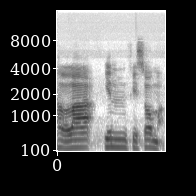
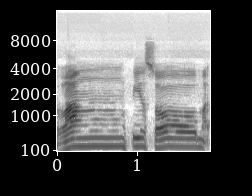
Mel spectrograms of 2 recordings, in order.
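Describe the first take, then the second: First: La and a separate initial 'i' sound are said. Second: La runs straight into the next word, without hamzah. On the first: The speaker calls it wrong. "tidak usah la infisoma, bukan begitu" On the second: The speaker calls it right. "Cara bacanya lang fisoma"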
